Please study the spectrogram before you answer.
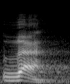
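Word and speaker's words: ذ: Selanjutnya huruf za. Diucapkan dengan menyentuhkan ujung lidah dengan dinding dua gigi seri bagian atas seperti kita mengucapkan huruf tha.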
